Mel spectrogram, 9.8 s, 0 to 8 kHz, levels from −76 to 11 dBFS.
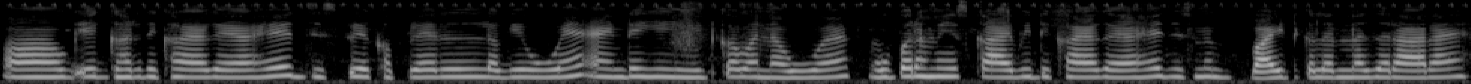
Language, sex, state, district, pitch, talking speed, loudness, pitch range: Hindi, female, Goa, North and South Goa, 265 Hz, 165 wpm, -25 LUFS, 255-275 Hz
